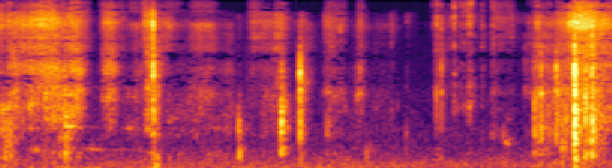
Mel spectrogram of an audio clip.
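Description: Near silence: quiet room tone with a few faint mouth clicks and a short breath near the end.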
